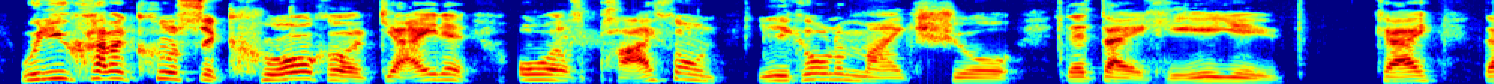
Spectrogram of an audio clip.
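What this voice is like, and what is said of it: Loud Australian accent. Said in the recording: “do you actually have an Australian accent ... your volume level is four times louder”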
